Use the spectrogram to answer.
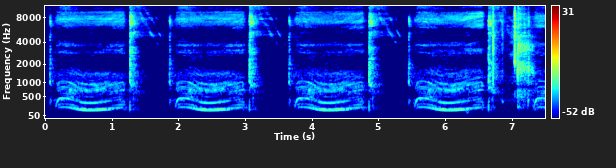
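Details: Wearable breast pump running during a noise comparison test: quiet, rhythmic motor cycles, a rising and falling whir about every 1.8 seconds, each ending with a soft click.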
